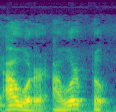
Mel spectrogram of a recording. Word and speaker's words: hour: Kalau hour juga tadi hour kan, hour harusnya dibaca hour, tapi enggak, ini hour pronunciation yang benarnya dalam bahasa Inggris.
